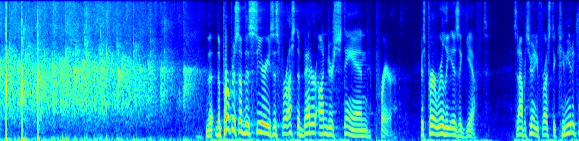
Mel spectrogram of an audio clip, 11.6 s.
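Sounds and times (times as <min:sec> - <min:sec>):
audience applause: 0:00.0 - 0:04.0
speech: 0:04.1 - 0:11.5.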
